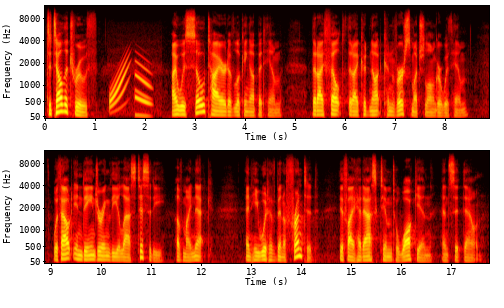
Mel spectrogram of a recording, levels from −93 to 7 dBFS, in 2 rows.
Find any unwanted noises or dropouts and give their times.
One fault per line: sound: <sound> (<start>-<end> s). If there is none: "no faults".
sound: chirp (1.3-2.2 s)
